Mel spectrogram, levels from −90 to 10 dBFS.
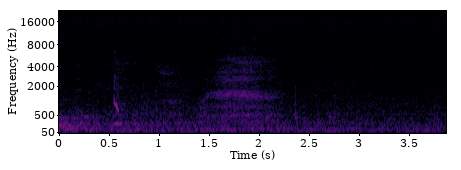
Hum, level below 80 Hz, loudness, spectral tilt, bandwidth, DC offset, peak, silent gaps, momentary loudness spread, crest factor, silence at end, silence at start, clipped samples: none; -82 dBFS; -64 LUFS; -3.5 dB/octave; 19 kHz; under 0.1%; -48 dBFS; none; 8 LU; 18 dB; 0 s; 0 s; under 0.1%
